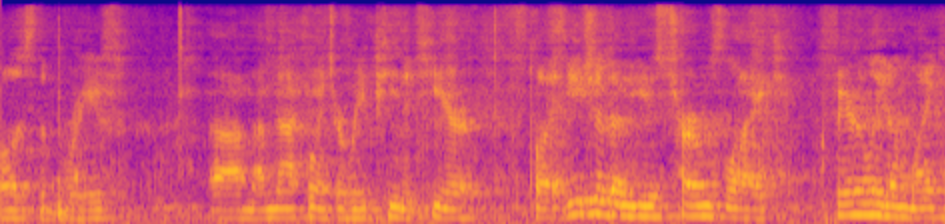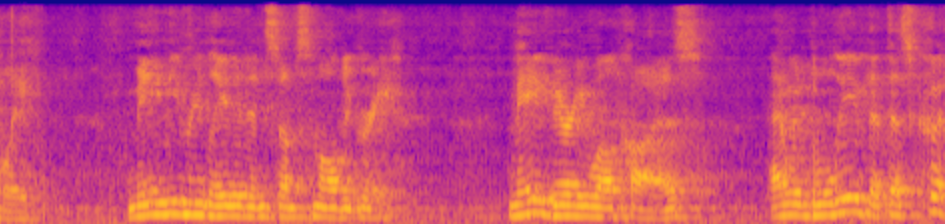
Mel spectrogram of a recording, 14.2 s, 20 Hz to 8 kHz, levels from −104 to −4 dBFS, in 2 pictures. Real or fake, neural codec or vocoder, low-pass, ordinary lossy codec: fake; codec, 24 kHz, 3.1 kbps, DualCodec; 7.2 kHz; AAC, 48 kbps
